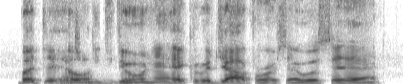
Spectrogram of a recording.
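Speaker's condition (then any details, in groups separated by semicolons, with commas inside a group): ALS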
